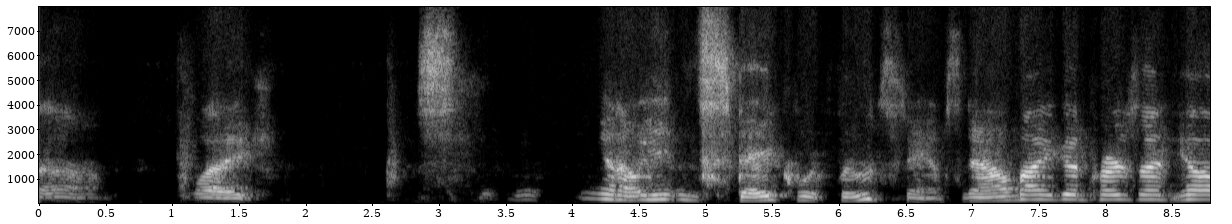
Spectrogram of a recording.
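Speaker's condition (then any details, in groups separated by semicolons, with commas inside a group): Cerebral palsy; present from birth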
